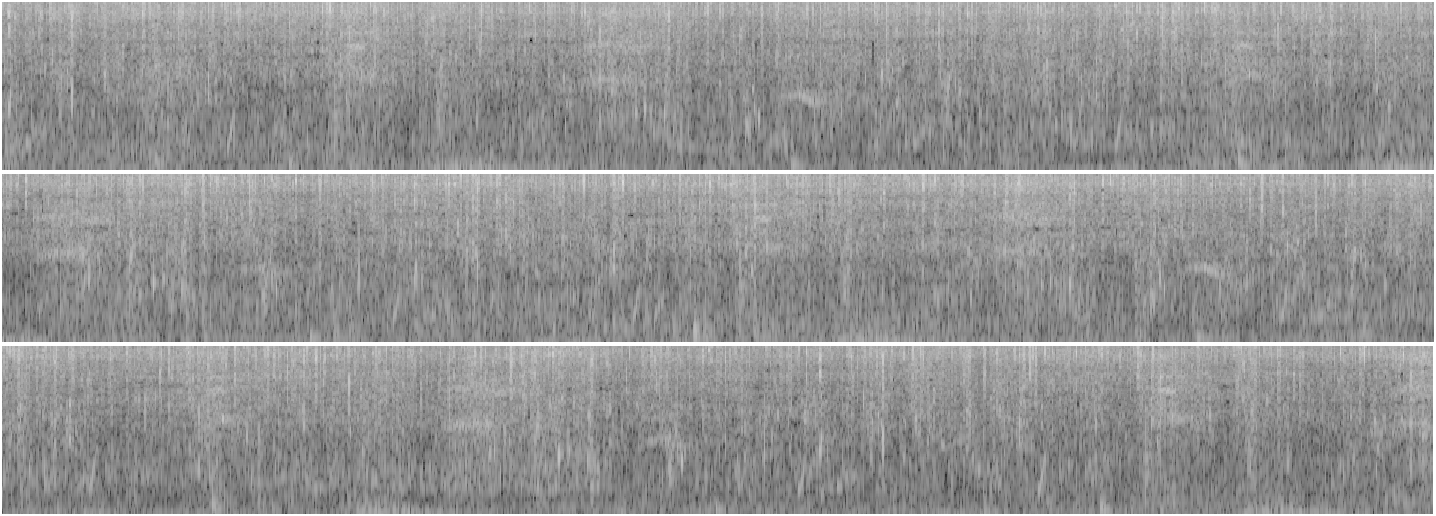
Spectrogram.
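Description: Recorded water being poured and stirred by hand, a steady trickling and splashing wash, with a low thump about every six seconds.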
